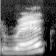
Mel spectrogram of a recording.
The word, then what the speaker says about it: read: in infinity and this the past and the past participle is like the color red okay but you write it the same way so I read six books last month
